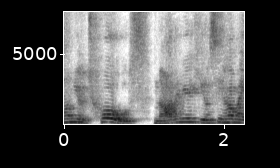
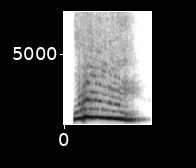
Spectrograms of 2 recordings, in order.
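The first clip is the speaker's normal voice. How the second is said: a high, loud whee; gleeful whee; 6 dB louder than usual. Real, not acted. Coach cheering the last reps with a high loud whee. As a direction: squeal with glee.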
